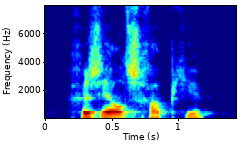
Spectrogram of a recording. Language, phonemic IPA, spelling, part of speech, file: Dutch, /ɣəˈzɛlsxɑpjə/, gezelschapje, noun, Nl-gezelschapje.ogg
- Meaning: diminutive of gezelschap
